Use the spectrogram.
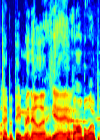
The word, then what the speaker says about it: Manila: It rhymes with vanilla. Type of paper. Manila.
